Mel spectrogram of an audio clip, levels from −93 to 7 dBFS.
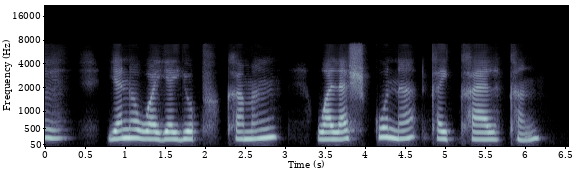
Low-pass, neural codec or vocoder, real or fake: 7.2 kHz; codec, 16 kHz, about 1 kbps, DyCAST, with the encoder's durations; fake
